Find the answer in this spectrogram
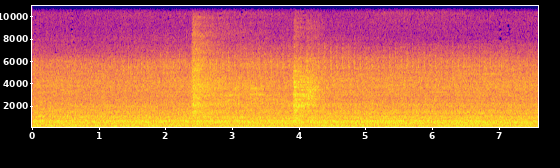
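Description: Distant CSX freight train's diesel locomotives running across a steel truss rail bridge, a steady low drone, with two short hisses about two and a half and four seconds in.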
